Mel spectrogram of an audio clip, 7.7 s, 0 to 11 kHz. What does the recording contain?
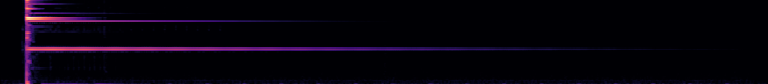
Hand Bells, F#/Gb, Single
A single hand bell strike of the note F#/Gb.
An example of how you might credit is by putting this in the description/credits:
The sound was recorded using a "H1 Zoom V2 recorder" on 15th March 2016.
